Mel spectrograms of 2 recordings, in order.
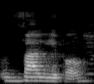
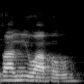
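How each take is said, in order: First: The stress falls on the first syllable. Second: The stress falls on the second syllable. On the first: The speaker calls it right. "we do put more of a stress here. So valuable" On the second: The speaker calls it wrong. "we don't say valuable, the you are, no"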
